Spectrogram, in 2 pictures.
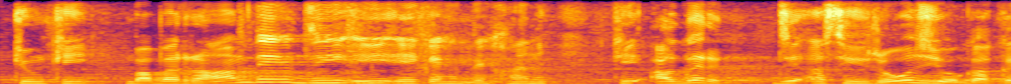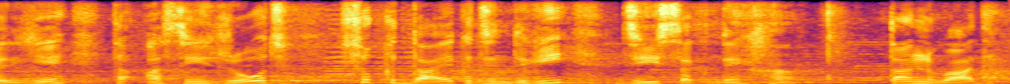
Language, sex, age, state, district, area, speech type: Punjabi, male, 18-30, Punjab, Pathankot, rural, spontaneous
